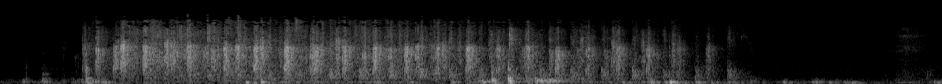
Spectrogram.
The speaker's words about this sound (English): thank you, everyone, for that applause. I haven't really done anything to merit it yet.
